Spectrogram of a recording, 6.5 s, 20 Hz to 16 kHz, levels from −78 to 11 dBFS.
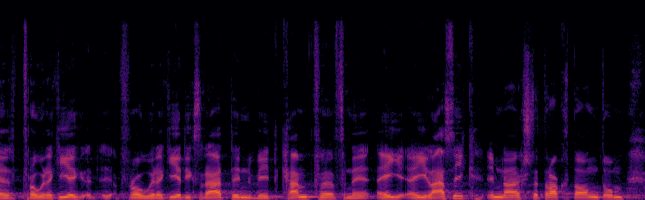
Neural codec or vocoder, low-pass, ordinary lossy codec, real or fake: none; 14.4 kHz; none; real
